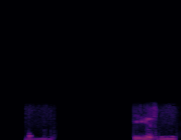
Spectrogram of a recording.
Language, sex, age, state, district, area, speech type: Assamese, male, 30-45, Assam, Nagaon, rural, conversation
